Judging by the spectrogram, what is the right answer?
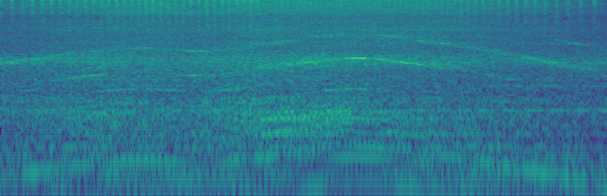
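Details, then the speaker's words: Just after a new clutch, headers and header studs were fitted, a steady light ticking persists as the engine revs up and settles, still seeming to come from the same side; the owner feared engine damage. The cause was an ignition coil misfire. "gas okay so at this point we were looking around for the noise and it was still there and it still sounded like it was coming from the same side so we were scratching our heads"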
